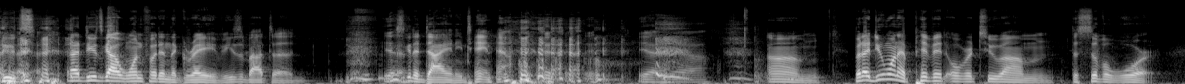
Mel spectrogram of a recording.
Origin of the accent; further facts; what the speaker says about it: United States; I'm American.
